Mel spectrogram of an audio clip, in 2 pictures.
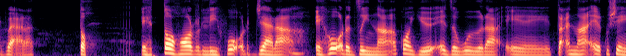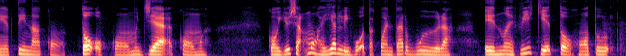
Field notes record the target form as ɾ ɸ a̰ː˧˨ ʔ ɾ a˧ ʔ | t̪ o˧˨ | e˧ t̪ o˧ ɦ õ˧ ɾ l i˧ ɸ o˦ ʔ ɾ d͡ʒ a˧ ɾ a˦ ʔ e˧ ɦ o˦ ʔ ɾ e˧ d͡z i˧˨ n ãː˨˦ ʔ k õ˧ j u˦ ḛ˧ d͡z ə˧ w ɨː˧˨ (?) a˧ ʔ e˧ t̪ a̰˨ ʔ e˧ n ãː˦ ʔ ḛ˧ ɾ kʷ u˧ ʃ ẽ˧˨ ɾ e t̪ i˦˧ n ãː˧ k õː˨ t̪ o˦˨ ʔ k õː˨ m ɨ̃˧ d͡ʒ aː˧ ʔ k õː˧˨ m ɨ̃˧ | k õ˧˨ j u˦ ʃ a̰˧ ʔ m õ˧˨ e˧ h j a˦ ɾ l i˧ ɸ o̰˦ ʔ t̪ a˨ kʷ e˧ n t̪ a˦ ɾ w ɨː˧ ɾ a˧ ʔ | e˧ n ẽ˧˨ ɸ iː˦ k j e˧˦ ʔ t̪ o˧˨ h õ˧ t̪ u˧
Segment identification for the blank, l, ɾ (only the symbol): ɾ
